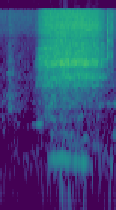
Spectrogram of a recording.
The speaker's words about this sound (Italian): Quindi dobbiamo mm, fare in modo che di emettere un suono che sia un suono afono, che ha come unico scopo quello di far vibrare le corde vocali senza però emettere un suono limpido, cioè questo.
